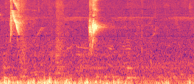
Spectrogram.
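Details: Female burnished-buff tanager giving two sharp, high, quickly falling call notes about a second apart, over a low rumbling background.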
